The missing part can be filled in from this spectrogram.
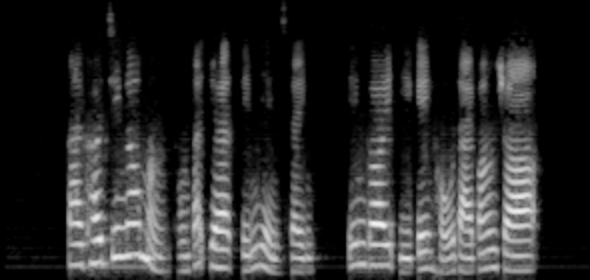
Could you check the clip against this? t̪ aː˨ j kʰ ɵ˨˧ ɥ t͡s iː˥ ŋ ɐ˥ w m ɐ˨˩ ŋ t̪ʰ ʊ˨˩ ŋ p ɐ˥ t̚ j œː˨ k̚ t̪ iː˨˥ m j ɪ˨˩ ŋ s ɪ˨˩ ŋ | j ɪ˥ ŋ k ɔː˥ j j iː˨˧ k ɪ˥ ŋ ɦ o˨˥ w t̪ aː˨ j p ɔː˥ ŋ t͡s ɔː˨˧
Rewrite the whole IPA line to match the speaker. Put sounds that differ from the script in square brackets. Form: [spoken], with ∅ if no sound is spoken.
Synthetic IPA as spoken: t̪ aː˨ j kʰ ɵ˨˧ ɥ t͡s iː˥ ŋ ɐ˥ w m ɐ˨˩ ŋ t̪ʰ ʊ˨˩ ŋ p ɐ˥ t̚ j œː˨ k̚ t̪ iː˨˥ m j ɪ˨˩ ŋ s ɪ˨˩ ŋ | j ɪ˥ ŋ k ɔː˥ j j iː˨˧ k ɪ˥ ŋ ɦ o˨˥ w t̪ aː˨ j p ɔː˥ ŋ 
